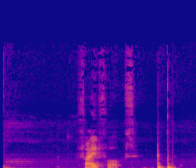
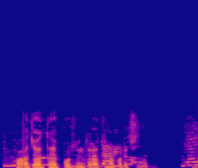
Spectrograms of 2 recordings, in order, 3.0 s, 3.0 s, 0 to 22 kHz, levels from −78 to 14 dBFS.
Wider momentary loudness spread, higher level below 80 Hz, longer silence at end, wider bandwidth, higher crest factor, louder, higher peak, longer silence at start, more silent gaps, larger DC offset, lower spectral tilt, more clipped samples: about the same, 19 LU vs 20 LU; first, -46 dBFS vs -56 dBFS; first, 0.3 s vs 0 s; first, 16.5 kHz vs 7.4 kHz; about the same, 20 dB vs 16 dB; about the same, -19 LUFS vs -17 LUFS; about the same, -2 dBFS vs -2 dBFS; about the same, 0.05 s vs 0.05 s; neither; neither; second, -6 dB/octave vs -8 dB/octave; neither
